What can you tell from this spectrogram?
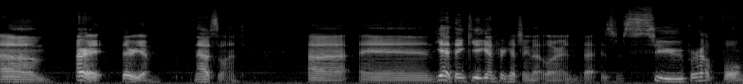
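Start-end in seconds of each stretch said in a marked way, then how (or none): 5.8-7.4 slow, sarcastic-sounding delivery. Thanking someone for catching a mistake, sounding sarcastic. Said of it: "I don't know why that sounds sarcastic".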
